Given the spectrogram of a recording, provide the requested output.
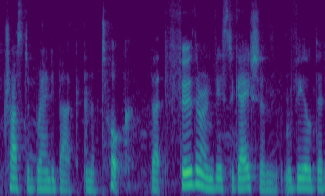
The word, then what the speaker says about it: Took: What we discovered, when we discovered that the proper pronunciation is took, I did a little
